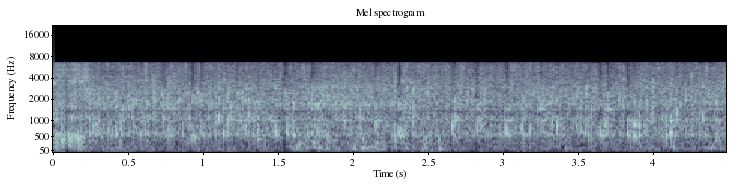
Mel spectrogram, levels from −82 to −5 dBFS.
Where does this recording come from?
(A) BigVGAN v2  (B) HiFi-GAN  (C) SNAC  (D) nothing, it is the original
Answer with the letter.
D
